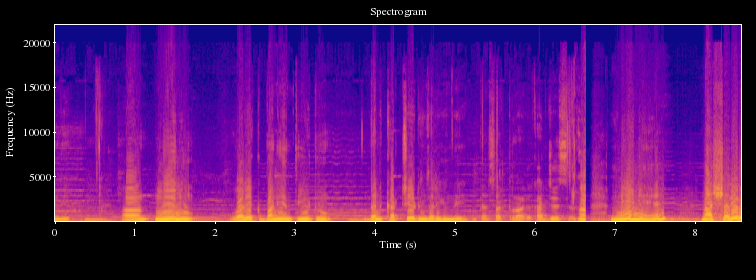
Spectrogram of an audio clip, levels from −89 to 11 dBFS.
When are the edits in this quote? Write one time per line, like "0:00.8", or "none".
0:06.6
